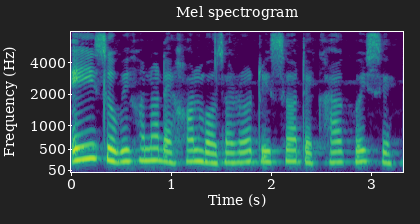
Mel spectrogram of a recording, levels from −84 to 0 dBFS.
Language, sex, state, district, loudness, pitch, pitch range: Assamese, female, Assam, Kamrup Metropolitan, -18 LUFS, 230 Hz, 215-240 Hz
